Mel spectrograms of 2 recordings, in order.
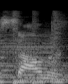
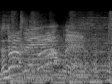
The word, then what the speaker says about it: salmon: I want to be a salmon. Psst, the L is silent. I want to be a shark and eat your salmon.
